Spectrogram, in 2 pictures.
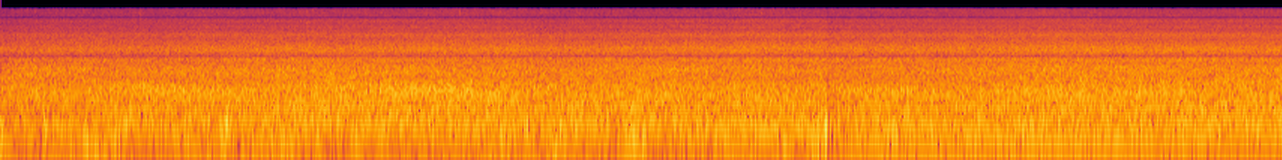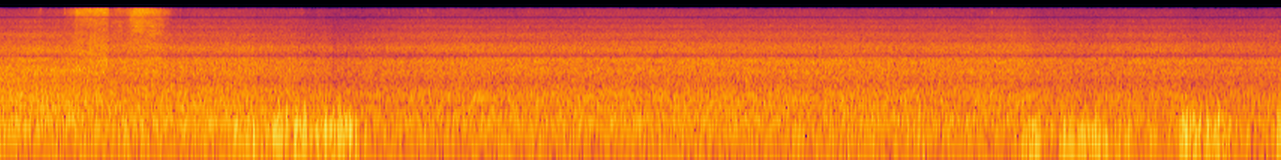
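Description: Wind blowing across the microphone: a steady rushing with louder gusts about ten seconds in and again near the end. A faint low hum sounds under it for a few seconds midway.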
